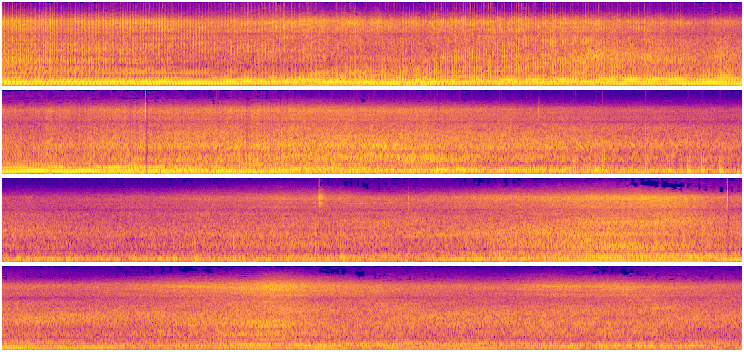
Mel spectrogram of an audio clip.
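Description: Car engine and road noise heard from inside a moving car, the engine note drifting up and down in pitch as the car speeds up and slows.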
